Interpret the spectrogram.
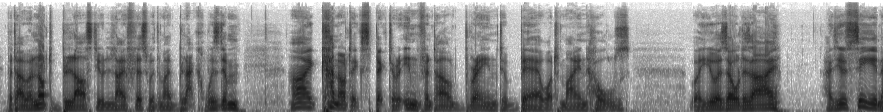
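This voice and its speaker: A man's voice: lowish voice, no room sound, clean studio sound, lightly acted. A man voicing an ancient, arrogant male sorcerer who rants and mocks in archaic speech. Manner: ranting, contemptuous, archaic speech.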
